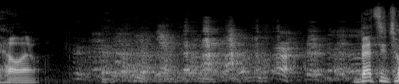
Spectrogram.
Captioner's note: laughter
